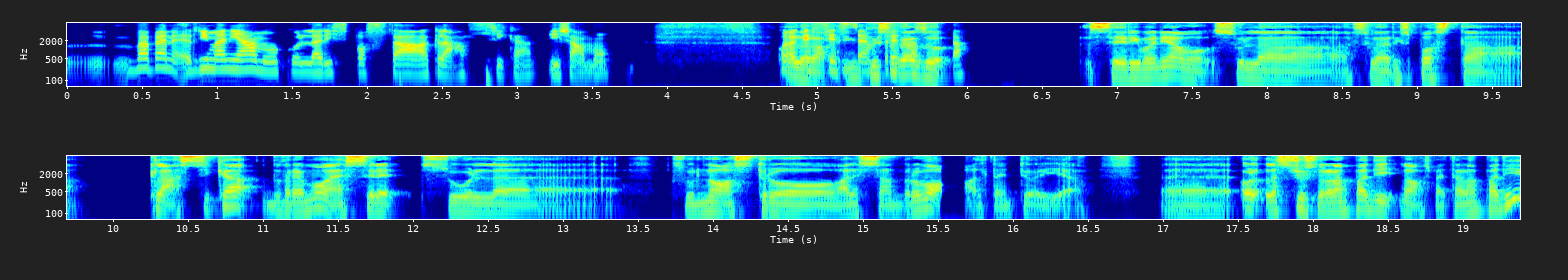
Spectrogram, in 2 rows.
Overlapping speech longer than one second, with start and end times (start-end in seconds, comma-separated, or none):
4.7-6.0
